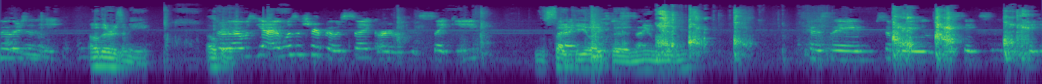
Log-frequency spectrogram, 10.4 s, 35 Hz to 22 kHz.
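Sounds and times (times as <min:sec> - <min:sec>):
speech: 0:00.0 - 0:07.2, 0:08.1 - 0:10.4
baby coughing fit: 0:05.9 - 0:07.6, 0:08.9 - 0:10.4.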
